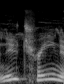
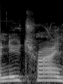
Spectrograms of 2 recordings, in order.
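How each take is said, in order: First: "Trine" rhyming with green; TRINE like "treen". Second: "Trine" as "try" plus n; TRINE rhyming with vine. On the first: Angler unsure of the bait's name, says "Trine" as "treen". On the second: Angler offering the other name, says "Trine" to rhyme with vine. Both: Shown as a demonstration. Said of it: "is it new Trine or new Trine".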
